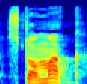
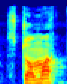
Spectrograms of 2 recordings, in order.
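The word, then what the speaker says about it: stomach: শুধুমাত্র এস হবে Monarch স্টমাক সিএইচ এ উচ্চারণ ক এর মতো কি হবে স্টমাক স্টমাক স্টমাক স্টমাক নাউনের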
